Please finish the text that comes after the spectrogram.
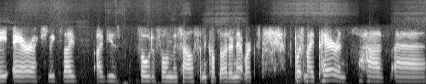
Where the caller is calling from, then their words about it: Munster, Ireland; I'm calling from Clare.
